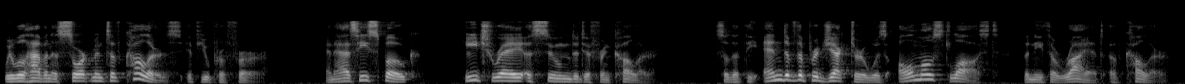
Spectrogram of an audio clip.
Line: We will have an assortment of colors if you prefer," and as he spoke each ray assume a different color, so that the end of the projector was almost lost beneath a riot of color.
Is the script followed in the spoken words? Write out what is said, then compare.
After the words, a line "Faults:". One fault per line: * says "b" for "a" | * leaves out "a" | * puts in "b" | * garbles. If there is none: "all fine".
We will have an assortment of colors if you prefer," and as he spoke each ray assumed a different color, so that the end of the projector was almost lost beneath a riot of color.
Faults:
* says "assumed" for "assume"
